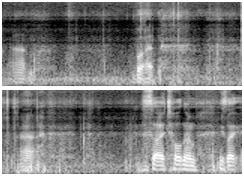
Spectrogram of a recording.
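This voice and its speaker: Over noticeable background noise, a man with a fairly low pitch speaks with long, frequent pauses. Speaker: long-distance hiker video blogger. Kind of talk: casual vlog monologue. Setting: outdoors on a hiking trail. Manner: rambling with many fillers.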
